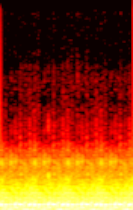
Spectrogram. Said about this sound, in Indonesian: Dan ini untuk sound engine di saat berhenti seperti ini guys ya.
